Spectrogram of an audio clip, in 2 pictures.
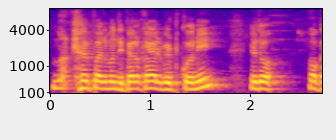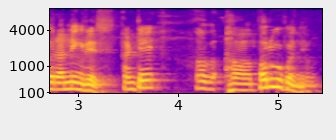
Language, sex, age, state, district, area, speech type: Telugu, male, 60+, Andhra Pradesh, Sri Balaji, urban, spontaneous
